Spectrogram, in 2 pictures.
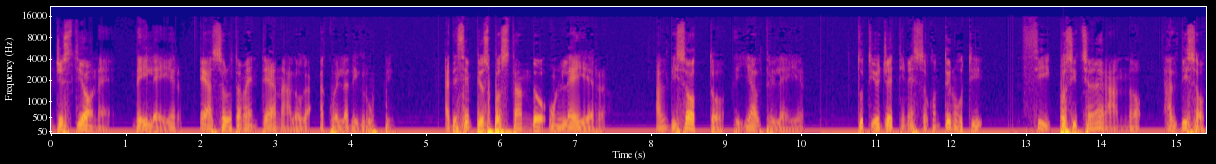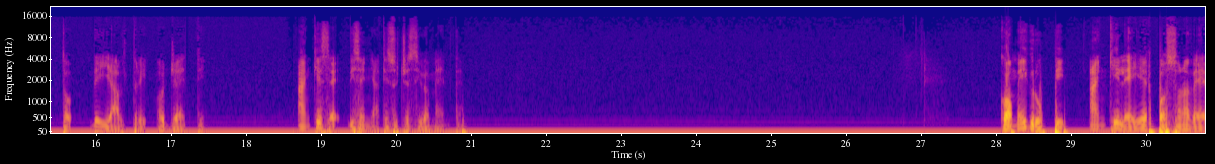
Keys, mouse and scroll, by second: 6.3 click, 8.0-9.4 drag, 9.7-10.8 drag, 16.5 click, 18.1 click, 19.1-20.8 drag, 21.8 click, 24.4-25.4 drag, 25.9-26.5 drag, 26.8-27.9 drag.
